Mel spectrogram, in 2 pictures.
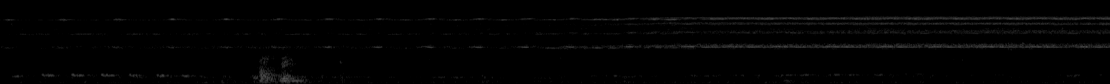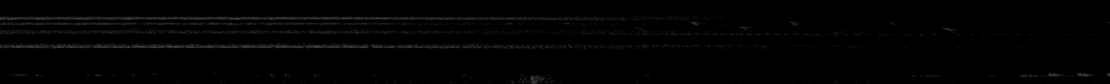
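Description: Faint, steady chirring of insects in several high pitches, swelling in the middle and easing toward the end. Two soft thumps, about three seconds in and again near sixteen seconds.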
